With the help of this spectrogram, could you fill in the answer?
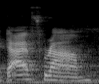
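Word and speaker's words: diaphragm: इसमें देखो जी क्या है? जी साइलेंट है, डायफ्राम, ठीक है।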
